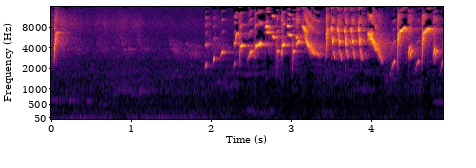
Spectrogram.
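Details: European goldfinch singing: after two quiet seconds, a rapid burst of bright twittering notes, liquid trills and sharp downslurred chirps begins and runs on densely to the end, with faint background hum.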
